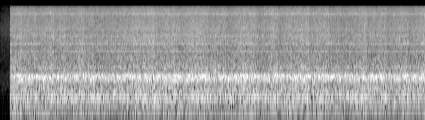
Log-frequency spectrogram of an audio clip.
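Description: Steady roar of a jet airliner in flight, heard from inside the passenger cabin: engine and airflow noise with a faint steady hum. It cuts in suddenly right at the start and holds even.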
